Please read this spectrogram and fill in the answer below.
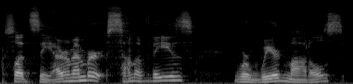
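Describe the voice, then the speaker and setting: A man chatting casually on a livestream as he works, rambling and self-deprecating, often muttering to himself, with a gravelly, creaky voice. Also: mid-range voice, lively intonation, normal speed, darkish tone. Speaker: live streamer, game developer. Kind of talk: casual livestream chat while working on screen.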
